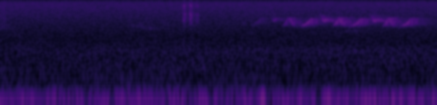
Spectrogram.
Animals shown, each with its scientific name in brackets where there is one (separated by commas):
Common Yellowthroat (Geothlypis trichas)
